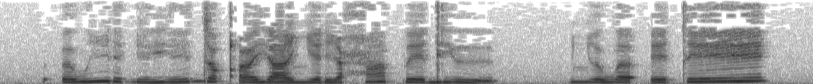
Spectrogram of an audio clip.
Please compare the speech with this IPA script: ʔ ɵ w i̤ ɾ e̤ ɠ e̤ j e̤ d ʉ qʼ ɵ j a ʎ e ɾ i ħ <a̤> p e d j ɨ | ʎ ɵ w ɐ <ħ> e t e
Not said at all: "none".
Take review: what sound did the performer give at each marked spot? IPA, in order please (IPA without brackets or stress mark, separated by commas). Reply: a̤, ʔ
